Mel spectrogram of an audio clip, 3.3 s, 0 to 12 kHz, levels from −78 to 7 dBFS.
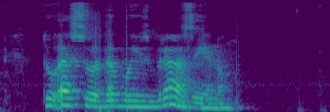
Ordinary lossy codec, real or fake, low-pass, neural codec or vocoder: AAC, 48 kbps; fake; 10.8 kHz; vocoder, 44.1 kHz, 128 mel bands, Pupu-Vocoder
